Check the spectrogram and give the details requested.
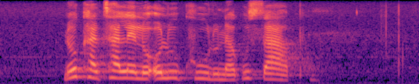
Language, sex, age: Xhosa, female, 20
